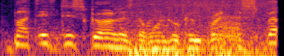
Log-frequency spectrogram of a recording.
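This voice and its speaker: An actor playing a suave enchanted household servant in film dialogue, earnest, persuasive and theatrical. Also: male voice, on the high side, expressive, fast talker, music in the background, close to an everyday voice.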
